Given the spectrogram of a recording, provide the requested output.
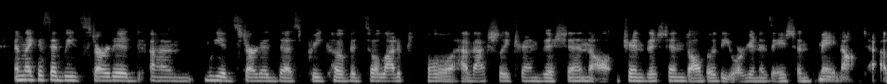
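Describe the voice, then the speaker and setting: A woman speaks at a fairly low pitch with vocal fry. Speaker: webinar presenter. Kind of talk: webinar screen-share walkthrough. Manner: hesitant, many fillers.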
